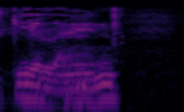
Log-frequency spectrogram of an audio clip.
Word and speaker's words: Ghislaine: Ghislaine. – Ghislaine, okay. Ghislaine. Good, yeah. – And some say Ghislaine, but it's Ghislaine.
